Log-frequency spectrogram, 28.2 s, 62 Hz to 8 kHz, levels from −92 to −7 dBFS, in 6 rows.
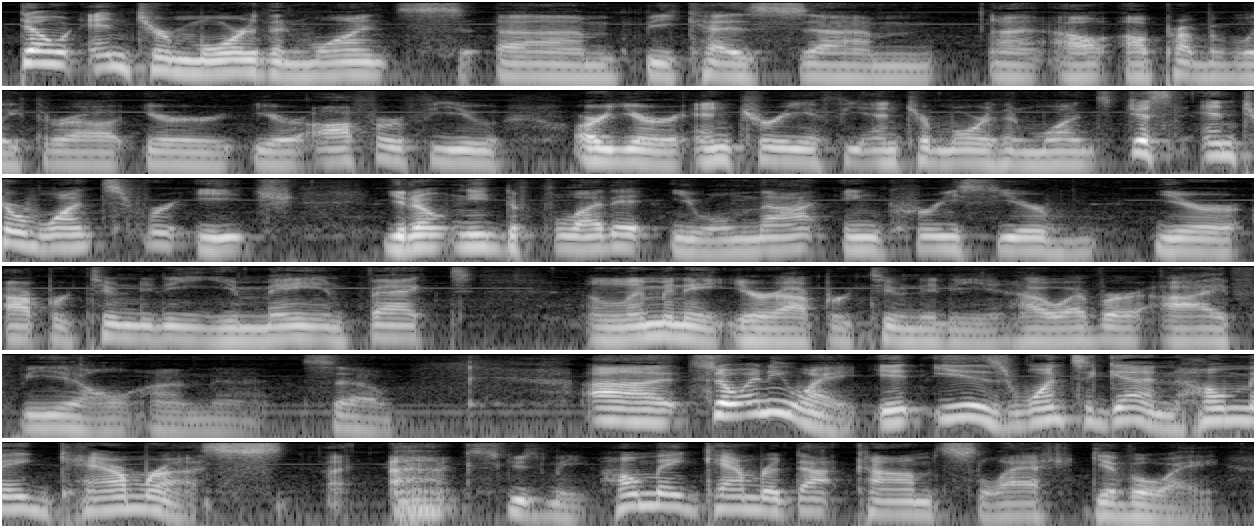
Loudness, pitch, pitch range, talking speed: -26 LUFS, 125 Hz, 110-145 Hz, 155 wpm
